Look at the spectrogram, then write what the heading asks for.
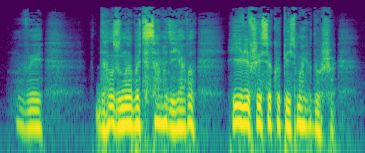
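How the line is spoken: Mutter. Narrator (Russian): пробормотал Адольф

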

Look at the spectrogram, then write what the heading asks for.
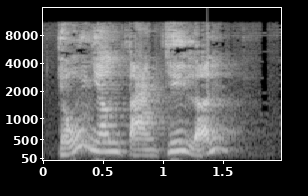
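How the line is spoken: Crowd shouting in unison. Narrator (Vietnamese): gần 200 cao thủ đồng thanh quát lớn

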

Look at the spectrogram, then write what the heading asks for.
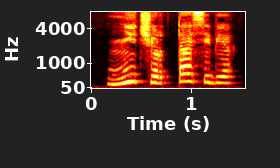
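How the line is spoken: Joyful boyish laughter. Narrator (Russian): радостно рассмеялся Отто, словно мальчишка

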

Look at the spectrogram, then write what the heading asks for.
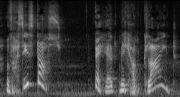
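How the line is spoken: Startled cry. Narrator (German): erschrak sie und rief

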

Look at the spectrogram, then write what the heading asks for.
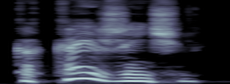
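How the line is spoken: Quiet. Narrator (Russian): тихо проговорил он

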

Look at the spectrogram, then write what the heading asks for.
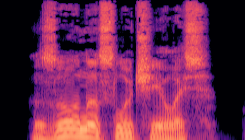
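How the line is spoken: Tired. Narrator (Russian): устало ответил Забы-Ягода

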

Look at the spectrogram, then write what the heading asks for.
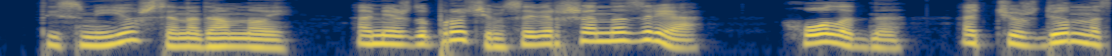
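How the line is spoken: Plain. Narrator (Russian): сказал

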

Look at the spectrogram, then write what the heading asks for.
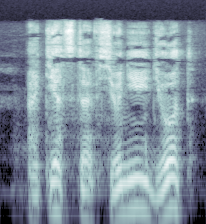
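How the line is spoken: Boy whispering in ear. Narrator (Russian): шептал мальчик на ухо

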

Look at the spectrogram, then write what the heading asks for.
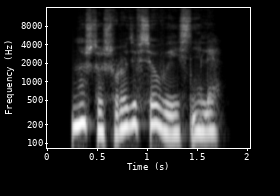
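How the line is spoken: Sigh. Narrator (Russian): вздохнула я

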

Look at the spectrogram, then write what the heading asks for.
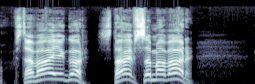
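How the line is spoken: Shout. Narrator (Russian): Степан, крикнул

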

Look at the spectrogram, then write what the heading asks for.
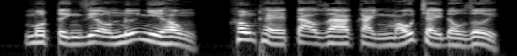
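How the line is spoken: Stern. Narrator (Vietnamese): Thiên Tống nghiêm giọng nói

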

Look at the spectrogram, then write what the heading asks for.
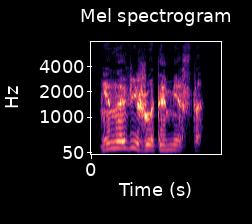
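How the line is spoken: Grumbling. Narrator (Russian): проворчал Меркуций

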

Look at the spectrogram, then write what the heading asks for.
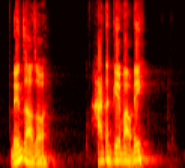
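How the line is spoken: Shout. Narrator (Vietnamese): hai người lính quát

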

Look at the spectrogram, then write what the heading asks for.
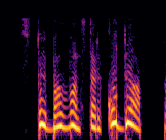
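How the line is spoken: Groaning. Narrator (Russian): простонал Теотим

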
